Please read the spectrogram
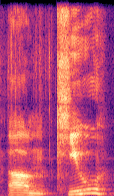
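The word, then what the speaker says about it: Que: So the cube is Q. It's spelled Q-U-E.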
